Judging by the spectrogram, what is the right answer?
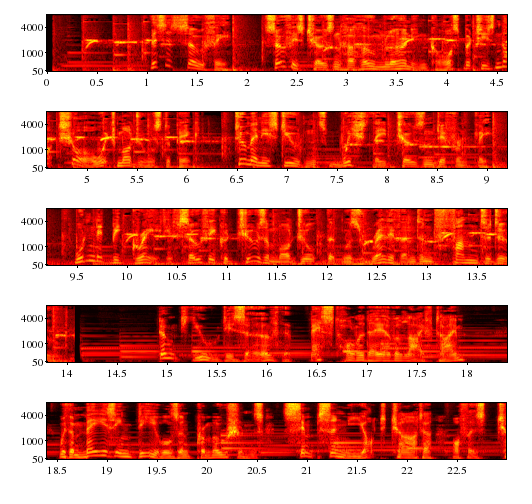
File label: Corporate Commercial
